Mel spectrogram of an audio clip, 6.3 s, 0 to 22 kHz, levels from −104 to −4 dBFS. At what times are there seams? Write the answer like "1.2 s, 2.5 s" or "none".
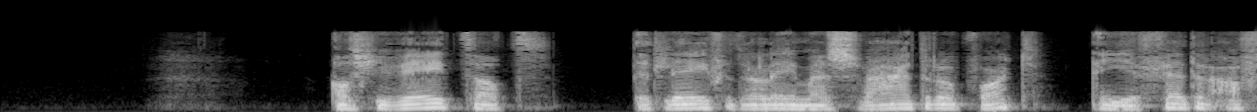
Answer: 3.0 s, 5.3 s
